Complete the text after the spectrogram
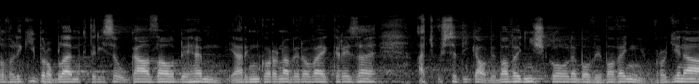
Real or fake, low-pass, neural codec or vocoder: real; 10.8 kHz; none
